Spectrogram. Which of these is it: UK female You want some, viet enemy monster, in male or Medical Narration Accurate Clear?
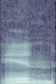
in male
